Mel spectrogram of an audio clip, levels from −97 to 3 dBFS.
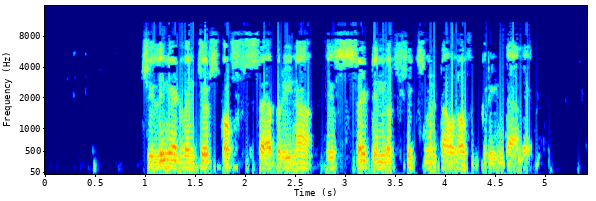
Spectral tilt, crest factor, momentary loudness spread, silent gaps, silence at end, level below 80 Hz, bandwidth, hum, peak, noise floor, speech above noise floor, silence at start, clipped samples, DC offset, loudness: -4 dB/octave; 20 dB; 8 LU; none; 0.5 s; -50 dBFS; 11.5 kHz; none; -6 dBFS; -58 dBFS; 34 dB; 0.95 s; under 0.1%; under 0.1%; -24 LUFS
